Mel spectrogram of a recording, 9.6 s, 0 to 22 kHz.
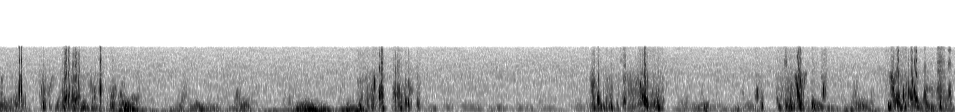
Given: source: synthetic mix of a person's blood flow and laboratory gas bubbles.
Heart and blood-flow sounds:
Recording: Doppler ultrasound of blood flow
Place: precordium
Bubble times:
0.15-0.26 s: bubbles
0.39-0.54 s: bubbles
0.59-1.05 s: bubbles
1.09-1.19 s: bubbles
3.56-3.88 s: bubbles
3.92-4.21 s: bubbles
5.89-6.65 s: bubbles
7.54-7.65 s: bubbles
7.75-8.28 s: bubbles
8.85-9.54 s: bubbles
From the record:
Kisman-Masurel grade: 333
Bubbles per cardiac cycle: rolling drumbeat, 9 or more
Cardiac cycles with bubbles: 50 to 99%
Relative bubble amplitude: loud (0.450 to 0.775)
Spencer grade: 3 (all of the cardiac periods contain showers or single bubble signals, but not dominating or overriding the cardiac motion signals)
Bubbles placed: only in the low amplitude regions of the cardiac cycle

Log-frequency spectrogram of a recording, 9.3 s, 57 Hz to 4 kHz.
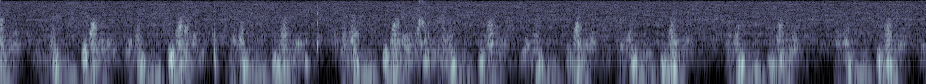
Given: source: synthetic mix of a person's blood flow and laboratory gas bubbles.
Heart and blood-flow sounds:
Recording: Doppler ultrasound of blood flow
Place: precordium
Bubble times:
1.81-1.93 s: bubbles
2.11-2.20 s: bubbles
3.02-3.21 s: bubbles
3.31-3.60 s: bubbles
3.92-4.49 s: bubbles
From the record:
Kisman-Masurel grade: 221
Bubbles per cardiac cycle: several, 3 to 8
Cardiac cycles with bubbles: 10 to 50%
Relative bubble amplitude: barely perceptible (0.100 to 0.250)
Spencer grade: 2 (many but less than half of the cardiac periods contain bubble signals, singularly or in groups)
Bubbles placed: only in the low amplitude regions of the cardiac cycle

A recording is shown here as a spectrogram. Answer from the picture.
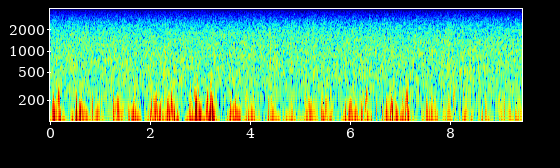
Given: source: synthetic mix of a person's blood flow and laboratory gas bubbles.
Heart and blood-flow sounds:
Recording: Doppler ultrasound of blood flow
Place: precordium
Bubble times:
2.39-2.53 s: bubbles
5.55-5.67 s: bubbles
6.46-6.58 s: bubbles
8.05-8.13 s: bubbles
8.17-8.24 s: bubbles
9.25-9.39 s: bubbles
From the record:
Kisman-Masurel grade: 121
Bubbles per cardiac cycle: 1 to 2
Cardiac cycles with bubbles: 10 to 50%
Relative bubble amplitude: barely perceptible (0.100 to 0.250)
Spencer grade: 2 (many but less than half of the cardiac periods contain bubble signals, singularly or in groups)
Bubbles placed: anywhere in the cardiac cycle

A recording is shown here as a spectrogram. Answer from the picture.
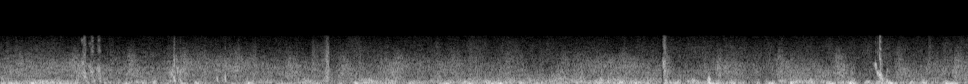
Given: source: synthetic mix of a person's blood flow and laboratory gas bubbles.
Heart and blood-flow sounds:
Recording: Doppler ultrasound of blood flow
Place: subclavian vein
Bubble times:
0.80-1.03 s: bubbles
1.67-1.93 s: bubbles
2.15-2.29 s: bubbles
6.62-6.71 s: bubbles
8.72-8.90 s: bubbles
From the record:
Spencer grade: 2 (many but less than half of the cardiac periods contain bubble signals, singularly or in groups)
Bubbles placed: anywhere in the cardiac cycle

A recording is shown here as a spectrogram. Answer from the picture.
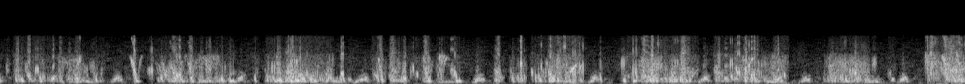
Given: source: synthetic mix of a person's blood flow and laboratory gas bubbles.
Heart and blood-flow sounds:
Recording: Doppler ultrasound of blood flow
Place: precordium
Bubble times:
0.05-1.05 s: bubbles
1.27-1.44 s: bubbles
1.46-2.37 s: bubbles
2.52-2.60 s: bubbles
2.63-3.54 s: bubbles
3.71-4.65 s: bubbles
4.93-5.05 s: bubbles
5.08-5.87 s: bubbles
5.97-6.05 s: bubbles
6.19-6.99 s: bubbles
7.13-7.89 s: bubbles
8.22-8.79 s: bubbles
8.87-8.97 s: bubbles
9.23-9.66 s: bubbles
From the record:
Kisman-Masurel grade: 444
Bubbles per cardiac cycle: continuous sound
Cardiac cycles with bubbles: 100%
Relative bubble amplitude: maximal (0.775 to 0.999)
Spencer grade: 4 (maximum detectable bubble signal sounding continuously throughout systole and diastole of every cardiac period, and overriding the amplitude of the normal cardiac signals)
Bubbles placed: only in the low amplitude regions of the cardiac cycle

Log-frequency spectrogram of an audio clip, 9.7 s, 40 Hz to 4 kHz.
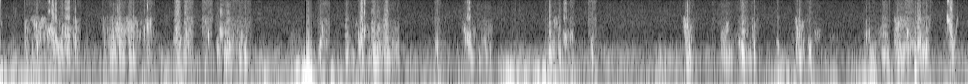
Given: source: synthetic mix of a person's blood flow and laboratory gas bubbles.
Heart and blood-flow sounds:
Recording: Doppler ultrasound of blood flow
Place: subclavian vein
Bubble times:
0.00-0.02 s: bubbles
0.24-0.80 s: bubbles
1.00-1.54 s: bubbles
1.72-1.93 s: bubbles
2.01-2.12 s: bubbles
2.14-2.51 s: bubbles
3.17-3.29 s: bubbles
3.44-4.00 s: bubbles
4.33-4.41 s: bubbles
4.61-4.93 s: bubbles
5.45-5.75 s: bubbles
5.88-5.96 s: bubbles
6.81-6.94 s: bubbles
7.11-7.58 s: bubbles
7.75-7.81 s: bubbles
7.94-8.21 s: bubbles
8.63-8.89 s: bubbles
8.93-9.33 s: bubbles
9.45-9.58 s: bubbles
From the record:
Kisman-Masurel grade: 243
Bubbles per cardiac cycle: several, 3 to 8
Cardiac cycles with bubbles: 100%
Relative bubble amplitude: loud (0.450 to 0.775)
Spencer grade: 3 (all of the cardiac periods contain showers or single bubble signals, but not dominating or overriding the cardiac motion signals)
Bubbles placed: anywhere in the cardiac cycle

